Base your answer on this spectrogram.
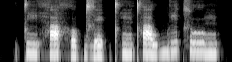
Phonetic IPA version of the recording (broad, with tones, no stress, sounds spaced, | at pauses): t̪ i˧ h a˧ h o˨ p̚ d͡z e˨ ʔ t̪ʰ ĩ˧ t̪ʰ a˥˧ w b i˦ t͡s u˥˧ ŋ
